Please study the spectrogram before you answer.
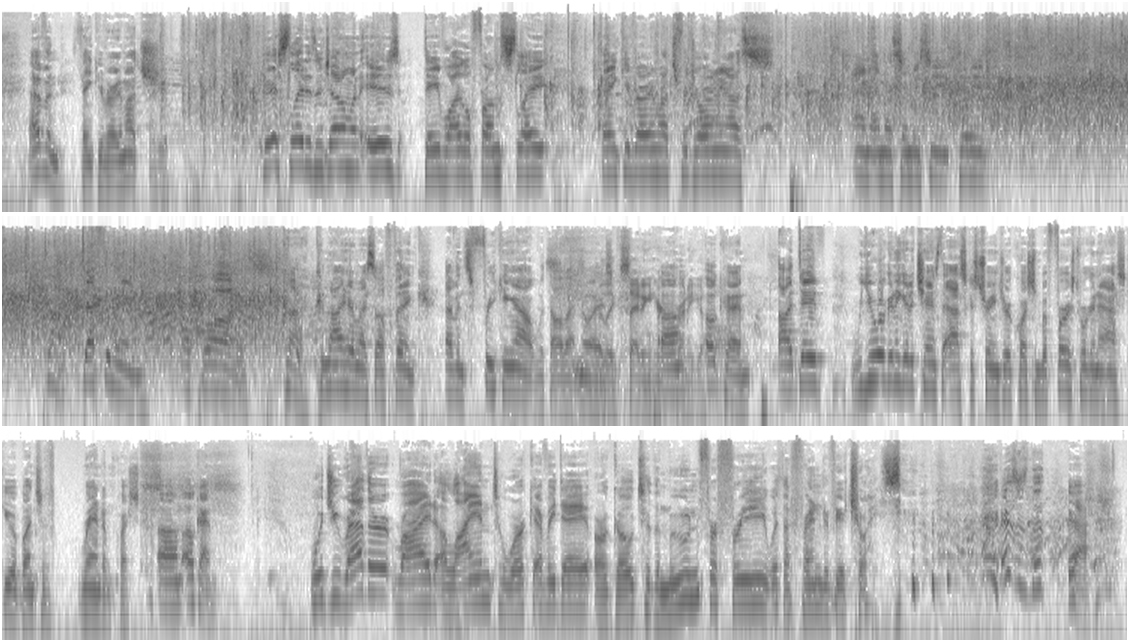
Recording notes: Ask Roulette is a conversation series in which strangers ask each other questions on stage. Is from our August show at Politics and Prose in Washington DC.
